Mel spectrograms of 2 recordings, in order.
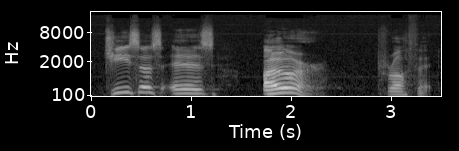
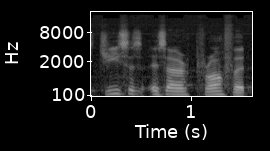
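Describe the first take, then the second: First: Slow, with pauses, "our" hit much louder; stress on our. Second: Said in the usual way. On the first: Shown as a demonstration. Preacher driving home to the congregation that he is "our" prophet, with heavy stress. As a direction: dwell on each word and punch "our". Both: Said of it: "put the emphasis and the weight on the word "our".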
